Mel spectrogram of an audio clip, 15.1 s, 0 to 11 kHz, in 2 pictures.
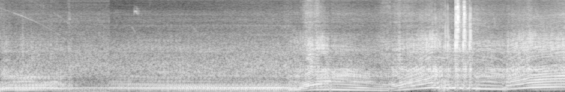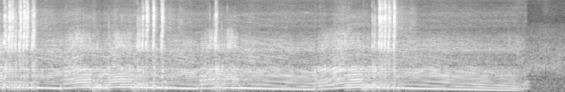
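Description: Hyundai i30 Sedan N engine revving hard again and again, with loud, close exhaust sweeps that climb and fall in a repeated rhythm, alone with no voices.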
